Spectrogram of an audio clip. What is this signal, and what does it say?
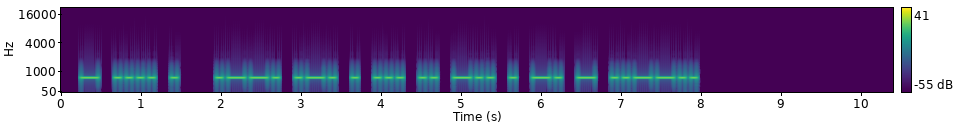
Morse code, heard as a keyed tone, about 17 wpm, 700 Hz. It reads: THE PRESIDENT?
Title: Sentences from Top 1300 Words 17wpm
